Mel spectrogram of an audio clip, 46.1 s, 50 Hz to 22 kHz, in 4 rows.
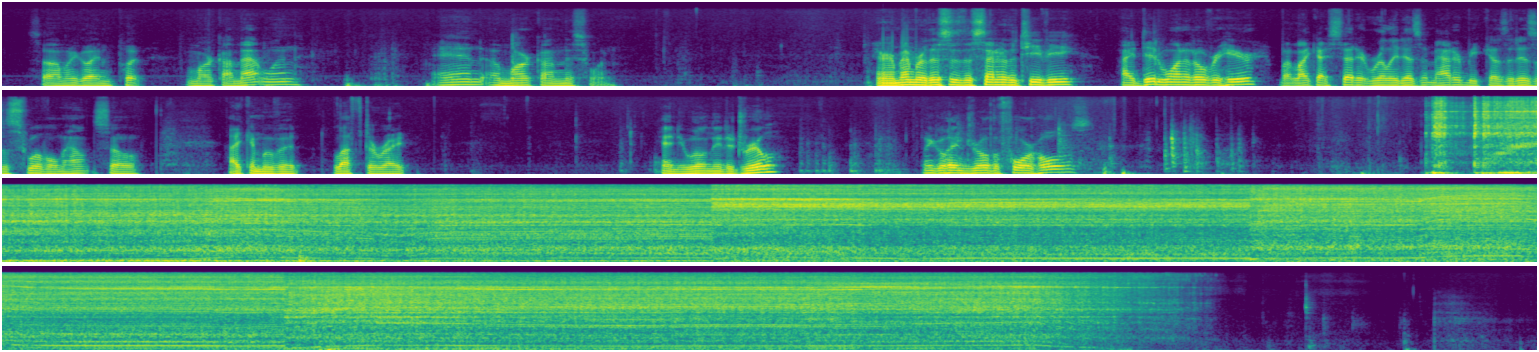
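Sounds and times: electric drill boring into wood: 22.2s - 43.7s.

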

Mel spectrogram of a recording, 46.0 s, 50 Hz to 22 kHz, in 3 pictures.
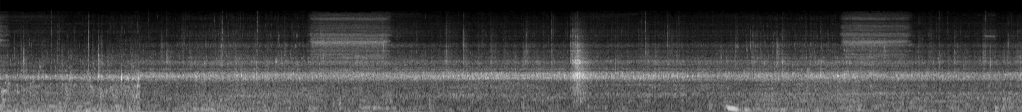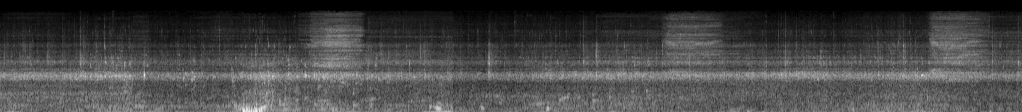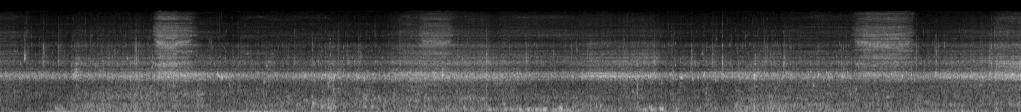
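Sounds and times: exhaled bubbles underwater: 0.0s - 8.4s, 9.2s - 45.9s
steady hiss: 4.5s - 6.2s, 12.4s - 14.0s, 19.9s - 21.9s, 25.0s - 26.8s, 29.1s - 31.1s, 32.9s - 34.7s, 36.6s - 40.5s, 42.8s - 45.9s.

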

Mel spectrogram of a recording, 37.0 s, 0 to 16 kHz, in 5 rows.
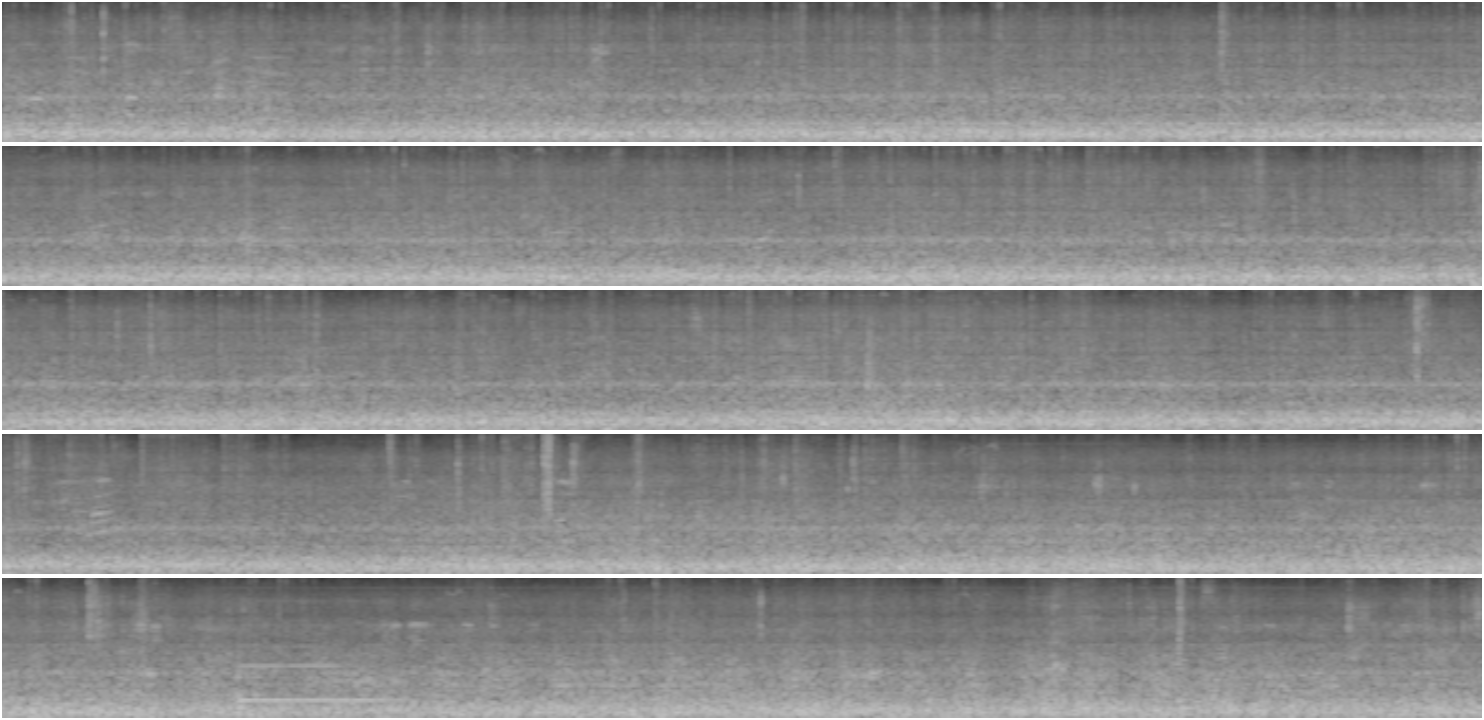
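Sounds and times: jet engines roaring in cabin: 0.0s - 37.0s.

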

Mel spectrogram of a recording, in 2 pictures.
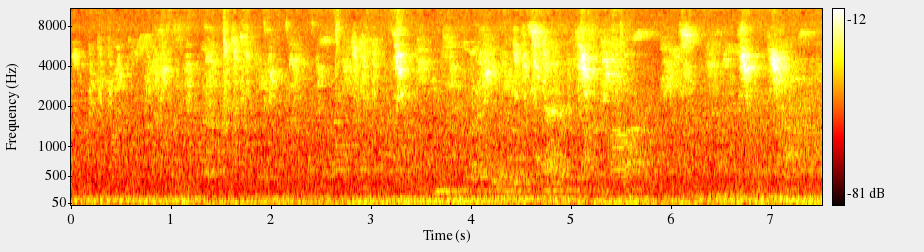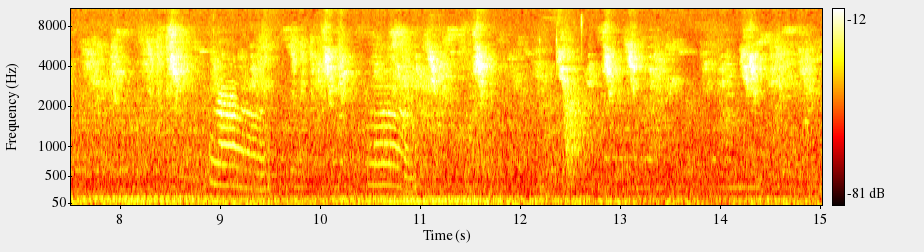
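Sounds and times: cat meowing: 8.8s - 9.6s, 10.4s - 11.1s.

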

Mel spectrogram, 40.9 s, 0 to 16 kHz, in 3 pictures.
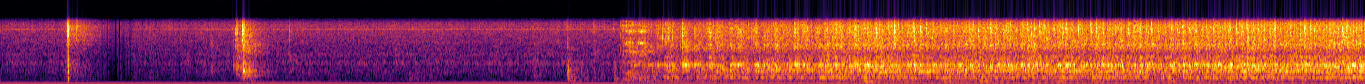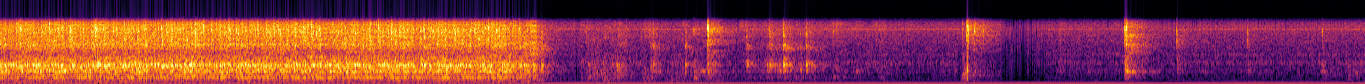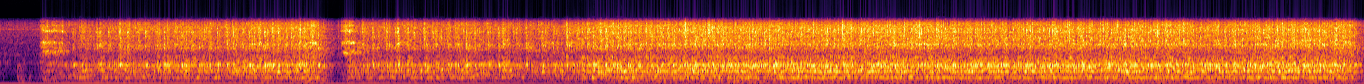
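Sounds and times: electric sewing machine stitching: 6.2s - 19.2s, 27.7s - 40.9s.

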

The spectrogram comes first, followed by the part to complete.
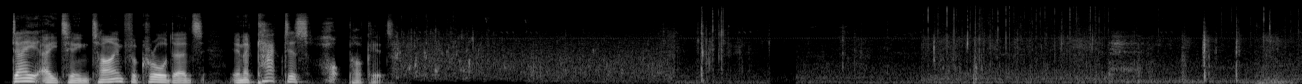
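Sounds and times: steady outdoor hiss: 4.0s - 13.0s.

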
